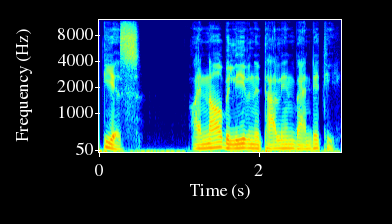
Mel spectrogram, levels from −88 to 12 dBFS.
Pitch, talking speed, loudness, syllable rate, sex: 100 Hz, 140 wpm, -18 LUFS, 5.9 syllables/s, male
